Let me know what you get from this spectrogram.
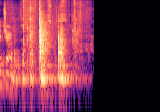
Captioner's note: gavel banging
